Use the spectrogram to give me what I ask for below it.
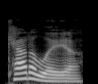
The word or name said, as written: cataleya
